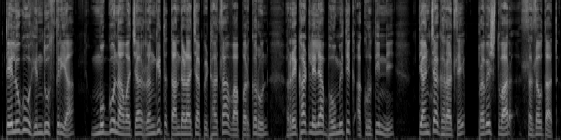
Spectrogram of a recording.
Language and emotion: Marathi, neutral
